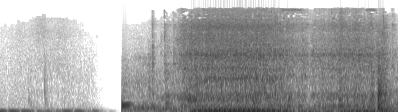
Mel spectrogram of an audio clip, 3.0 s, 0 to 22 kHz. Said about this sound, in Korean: 서울 금천구에 위치한 작은 봉제 공장. 이곳에 10명 정도 되는 직원들이 열심히 재봉틀을 돌리면서 일하고 있습니다.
